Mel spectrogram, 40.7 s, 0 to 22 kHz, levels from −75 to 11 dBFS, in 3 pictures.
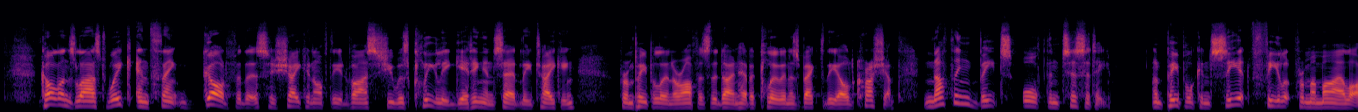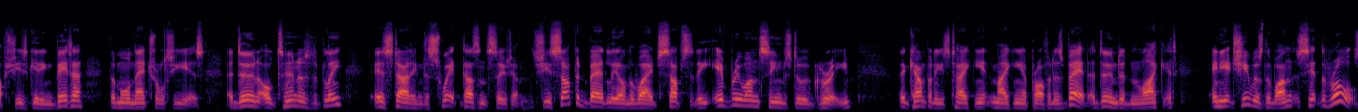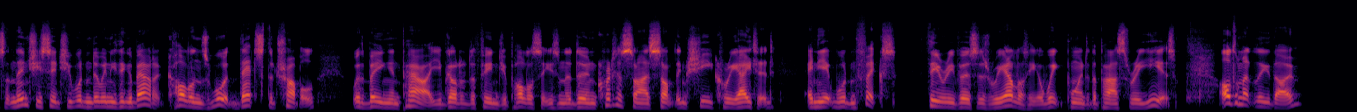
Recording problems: thin; somewhat; fading below 500 Hz

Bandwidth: 13.5 kHz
